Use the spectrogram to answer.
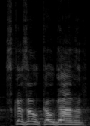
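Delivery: plain reading voice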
